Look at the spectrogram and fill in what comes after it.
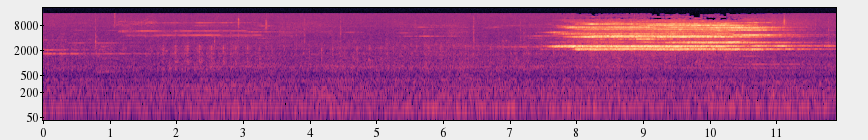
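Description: Freight train cars rolling past with a steady low rumble and faint wheel squeal. About two-thirds of the way in, the wheels break into a loud, high, multi-toned squeal for several seconds, which then eases off.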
